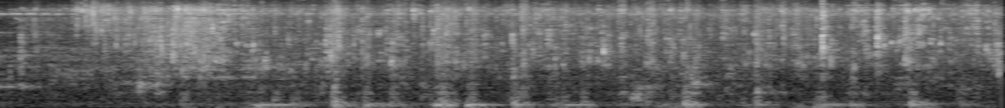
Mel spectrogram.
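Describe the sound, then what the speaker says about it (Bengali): Chicken pieces washed under a running kitchen tap, water splashing and pattering into the sink nearby with uneven bursts as hands move the meat, with no clear talking over it. "ধুয়ে নিই চিকেনটা"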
